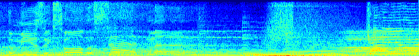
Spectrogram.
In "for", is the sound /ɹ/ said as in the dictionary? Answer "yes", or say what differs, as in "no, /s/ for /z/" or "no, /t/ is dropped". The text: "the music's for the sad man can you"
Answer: no, /l/ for /ɹ/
